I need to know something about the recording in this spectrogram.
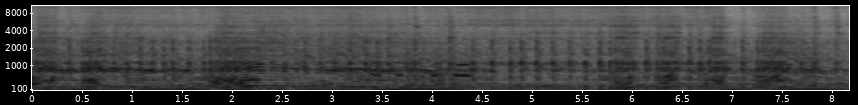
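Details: Yamaha PW50 two-stroke after flushing the float bowl, fuel on, choke on: fires, rises and falls with throttle, then settles to a steady idle; clean and healthy, no carburetor rebuild needed.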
